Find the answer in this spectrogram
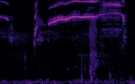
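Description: A high, thin, whistle-like animal call: a brief squeak at the start, then a longer call from about half a second in that rises slightly over about a second and cuts off suddenly.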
